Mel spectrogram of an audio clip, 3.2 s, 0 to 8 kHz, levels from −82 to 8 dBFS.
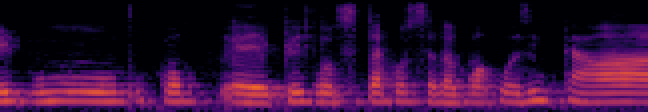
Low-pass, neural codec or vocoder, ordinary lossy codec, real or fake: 7.2 kHz; codec, 16 kHz, 1 kbps, FunCodec, trained on Chinese and English, 50 frames a second; none; fake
